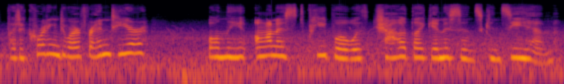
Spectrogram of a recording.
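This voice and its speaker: A woman's voice: high-pitched, steady tone, normal speed, slight background noise, natural voice. A woman playing a polite, earnest and curious young woman in a video game. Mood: explaining. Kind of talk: video game dialogue acting.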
